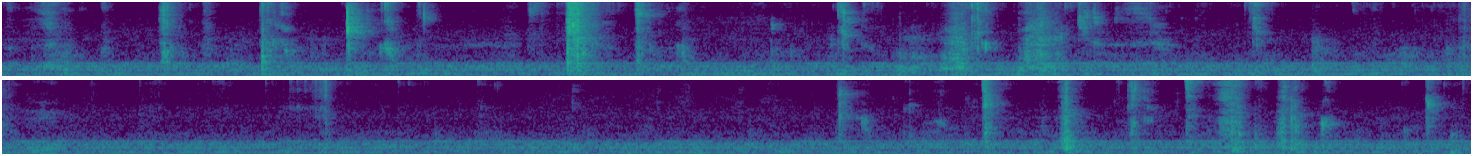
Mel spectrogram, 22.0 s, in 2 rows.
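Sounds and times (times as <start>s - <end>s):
person chewing and biting sandwich: 12.2s - 14.2s.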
